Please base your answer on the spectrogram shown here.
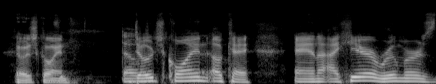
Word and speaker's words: Dogecoin: about bitcoin and elon musk and is it dodgy coin what what's the the right way to say it was going dogecoin okay and i hear rumors that uh elon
